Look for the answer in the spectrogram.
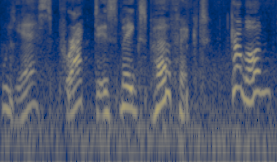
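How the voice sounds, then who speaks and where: A loyal middle-aged friend in a radio drama. Her mid-pitched voice is very mobile, fussing and fretful, with a dry edge and a reassuring streak. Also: sing-song, unhurried, pushed and bright, slight background noise. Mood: encouraging. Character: fussing, loyal, long-suffering woman friend of a star. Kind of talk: radio play acting.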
